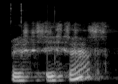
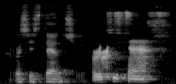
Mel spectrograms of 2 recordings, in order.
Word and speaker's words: resistance: Resistance. Pero escuchen muy bien la pronunciación. Mira, escúchenme aquí. ¿Notan algo? Me avisan, ¿ok? Assistance, assistance, assistance, resistance, assistance, resistance, assistance. Yeah, este es como con una Z.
